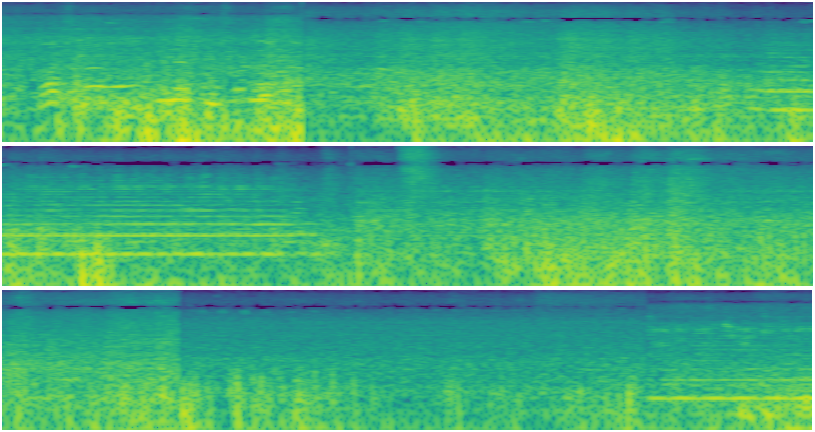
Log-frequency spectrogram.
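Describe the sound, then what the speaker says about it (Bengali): A local passenger train in West Bengal rolls along with steady wheel rumble and clatter, sounding its horn in a long sustained blast near the middle, heard from on board with some voices underneath. "তো ট্রেন এখন এসে পৌঁছালো কাঁথি স্টেশনে"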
